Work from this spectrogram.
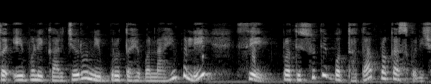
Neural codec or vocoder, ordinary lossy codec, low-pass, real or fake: none; none; 7.2 kHz; real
